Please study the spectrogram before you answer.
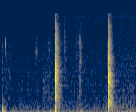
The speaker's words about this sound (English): Sorry, I have the hiccups.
